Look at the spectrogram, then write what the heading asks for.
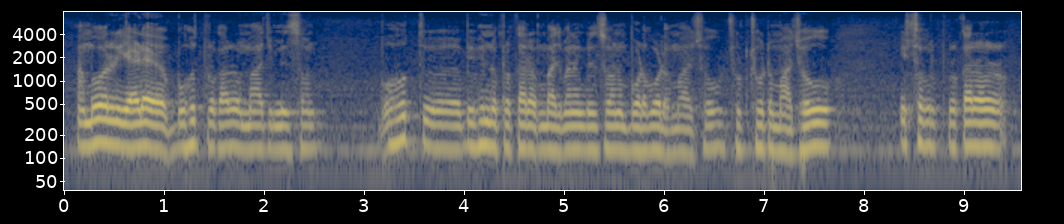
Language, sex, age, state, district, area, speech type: Odia, male, 45-60, Odisha, Subarnapur, urban, spontaneous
